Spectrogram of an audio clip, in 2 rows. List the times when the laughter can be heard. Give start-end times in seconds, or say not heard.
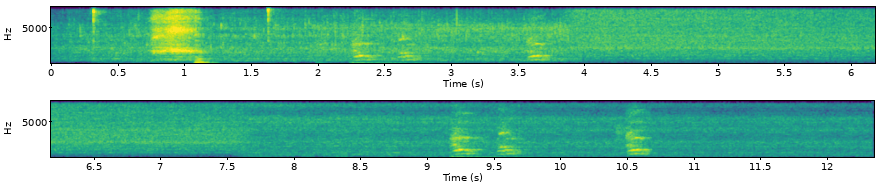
0.3-1.6.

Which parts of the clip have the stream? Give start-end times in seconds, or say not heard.
0.0-12.3.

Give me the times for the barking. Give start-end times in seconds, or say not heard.
2.2-3.8, 9.2-10.7.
